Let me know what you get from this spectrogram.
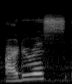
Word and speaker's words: arduous: He had reached an age where judging all of Israel in his circuitous route had become very arduous. Okay, the word I pronounced it arduous is actually arduous, spelled A-R-D-U-O-U-S.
